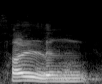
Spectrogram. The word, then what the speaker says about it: 선릉: 역 이름에 선릉역이라는 역이 있죠? 네. 예. 그 발음할 때 어떻게 합니까? 그 안내방송에서 설릉 그렇게 나옵니까? 예. 그게 맞는 말이죠. 그런데 일반적으로 우리가 선릉 이렇게 또 많이 발음을 합니다.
